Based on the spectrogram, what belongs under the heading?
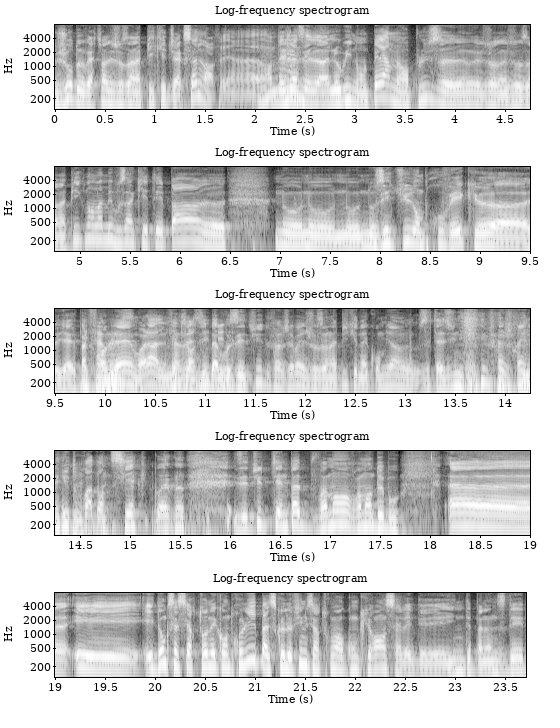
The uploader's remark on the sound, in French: Enregistré le 31 octobre 2018 au Club de l'Etoile (Paris 17e). Production : Binge Audio.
